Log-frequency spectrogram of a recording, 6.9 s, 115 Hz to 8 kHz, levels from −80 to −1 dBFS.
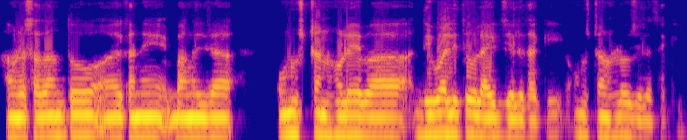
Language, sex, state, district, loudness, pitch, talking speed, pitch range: Bengali, male, West Bengal, Paschim Medinipur, -12 LUFS, 115 Hz, 140 wpm, 115-125 Hz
